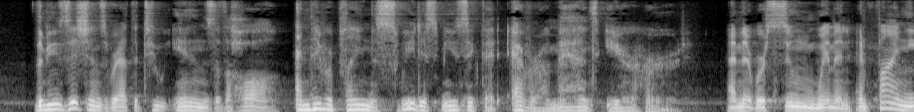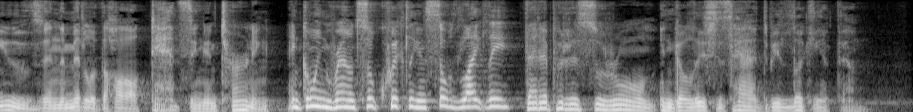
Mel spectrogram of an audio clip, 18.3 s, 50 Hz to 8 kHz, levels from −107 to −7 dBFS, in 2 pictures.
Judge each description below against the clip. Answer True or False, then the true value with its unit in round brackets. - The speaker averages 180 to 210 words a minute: True (200 wpm)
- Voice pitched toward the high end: False (105 Hz)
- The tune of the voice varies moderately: False (7.0 semitones)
